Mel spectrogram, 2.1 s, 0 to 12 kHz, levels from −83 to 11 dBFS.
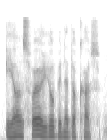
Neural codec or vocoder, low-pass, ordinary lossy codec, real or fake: codec, 16 kHz, 0.8 kbps, ZipCodec; 7.2 kHz; MP3, 96 kbps; fake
